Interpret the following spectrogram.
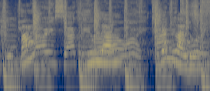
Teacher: dibentuk dengan kedua bibir sedikit maju kedepan dan sedikit membulat dan belakang lidah sedikit terangkat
